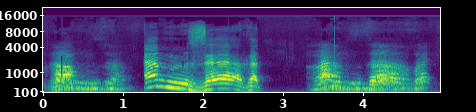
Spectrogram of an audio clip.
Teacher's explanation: bunyi mim ni terang nyata sebab dikeluarkan pada dua bibir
